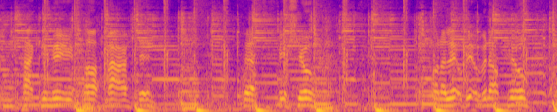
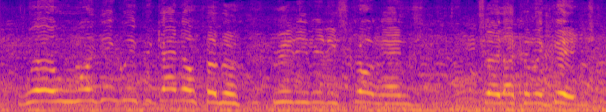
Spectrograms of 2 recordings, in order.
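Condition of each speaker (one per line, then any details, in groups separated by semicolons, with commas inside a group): No condition
Cerebral palsy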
